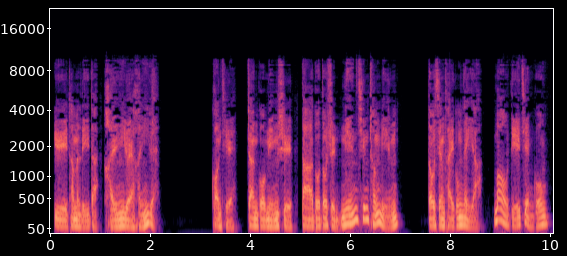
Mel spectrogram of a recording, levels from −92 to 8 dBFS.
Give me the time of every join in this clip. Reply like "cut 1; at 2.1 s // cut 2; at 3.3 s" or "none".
cut 1; at 1.0 s // cut 2; at 3.8 s // cut 3; at 4.9 s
